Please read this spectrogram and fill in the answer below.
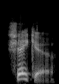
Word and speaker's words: Shaco: after my pronunciations, man? Okay, is it Nasus or Nasus? Nasus. Oh no, wait, Shaco or Shaco? Shaco.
